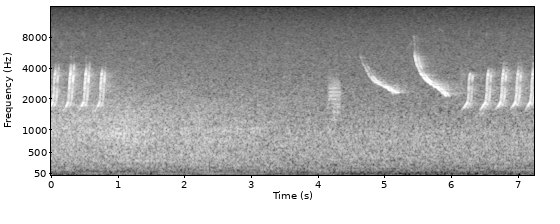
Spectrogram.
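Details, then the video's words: Birds in trees at sunrise, light breeze: a brief burst of rapid chirps, a pause, a lone chirp, two descending whistled slurs, then another quick chirp series. "birds chirping"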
